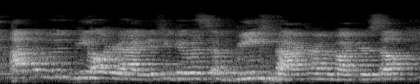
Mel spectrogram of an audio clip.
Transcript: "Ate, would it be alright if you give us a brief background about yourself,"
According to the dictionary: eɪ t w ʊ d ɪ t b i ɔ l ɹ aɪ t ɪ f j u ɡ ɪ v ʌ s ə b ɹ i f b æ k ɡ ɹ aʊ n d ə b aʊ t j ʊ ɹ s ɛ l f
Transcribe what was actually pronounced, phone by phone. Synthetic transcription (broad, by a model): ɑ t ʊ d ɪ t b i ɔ l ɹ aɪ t ɪ f j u ɡ ɪ v ʌ s ə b i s b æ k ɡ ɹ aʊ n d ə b aʊ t j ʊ ɹ s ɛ l f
